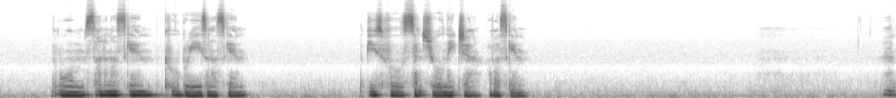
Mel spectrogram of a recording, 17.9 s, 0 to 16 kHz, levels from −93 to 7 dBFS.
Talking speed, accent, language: 65 wpm, British, English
